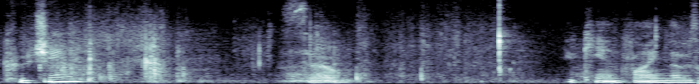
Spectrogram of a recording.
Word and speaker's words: couching: couch like c u c h but it's pronounced cooing so you can find those on Amazon but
